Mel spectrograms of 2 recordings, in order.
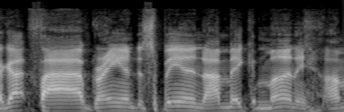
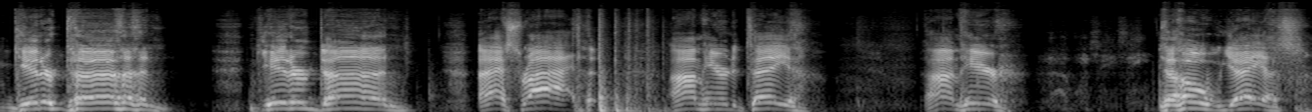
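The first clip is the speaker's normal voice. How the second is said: hammed-up country crowing; 6 semitones higher, slower than usual. Trader celebrating his win with drawn-out, high country whoops. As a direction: crow it slowly like a triumphant good old boy.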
